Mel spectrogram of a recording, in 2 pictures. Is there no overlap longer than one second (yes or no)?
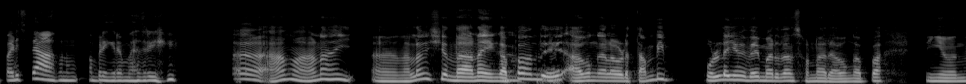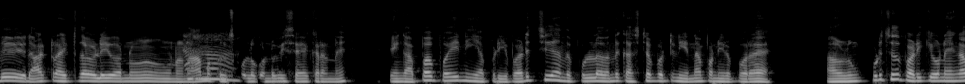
yes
